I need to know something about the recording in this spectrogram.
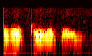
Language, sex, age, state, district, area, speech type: Assamese, female, 60+, Assam, Lakhimpur, rural, conversation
